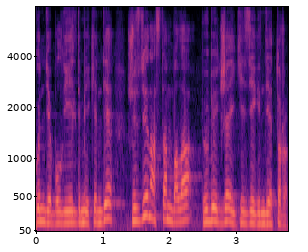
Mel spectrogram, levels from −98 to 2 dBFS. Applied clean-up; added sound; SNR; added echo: none; none; none; none.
